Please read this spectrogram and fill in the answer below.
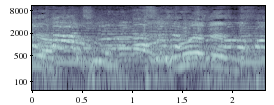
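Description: A woman's voice amplified through a microphone and PA speaker, loud and fervent, its pitch swinging widely, with other voices behind it.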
